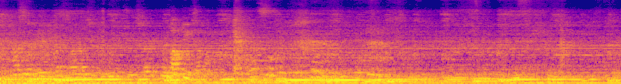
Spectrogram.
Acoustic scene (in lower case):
cafe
